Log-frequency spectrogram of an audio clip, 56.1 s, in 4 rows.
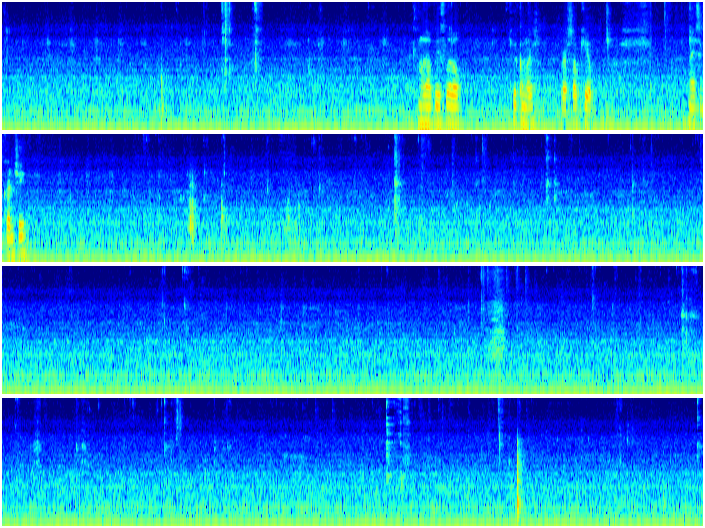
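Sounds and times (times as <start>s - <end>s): person chewing with wet mouth sounds: 0.0s - 8.4s, 14.7s - 27.2s, 31.0s - 36.0s, 36.6s - 52.3s, 54.2s - 54.8s
steady low hum: 0.0s - 56.0s.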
